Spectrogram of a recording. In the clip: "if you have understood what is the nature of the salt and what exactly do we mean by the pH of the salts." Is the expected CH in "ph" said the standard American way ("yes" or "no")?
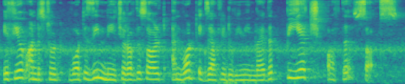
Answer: yes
